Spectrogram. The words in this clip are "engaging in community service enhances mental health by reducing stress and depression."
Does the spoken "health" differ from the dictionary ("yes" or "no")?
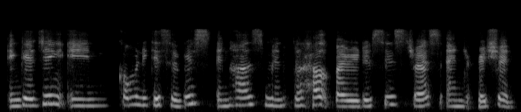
yes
